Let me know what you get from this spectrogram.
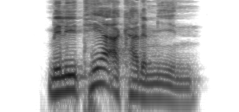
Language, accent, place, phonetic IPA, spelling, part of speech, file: German, Germany, Berlin, [miliˈtɛːɐ̯ʔakadeˌmiːən], Militärakademien, noun, De-Militärakademien.ogg
- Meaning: plural of Militärakademie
